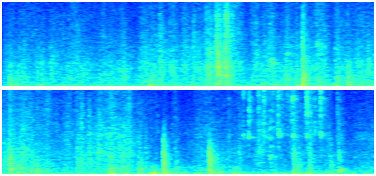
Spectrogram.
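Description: Puppies scrabbling and playing around a fabric play tunnel: scattered soft taps and rustles, with a quick run of light ticks near the end, over a steady background hiss.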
